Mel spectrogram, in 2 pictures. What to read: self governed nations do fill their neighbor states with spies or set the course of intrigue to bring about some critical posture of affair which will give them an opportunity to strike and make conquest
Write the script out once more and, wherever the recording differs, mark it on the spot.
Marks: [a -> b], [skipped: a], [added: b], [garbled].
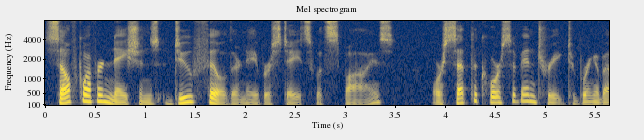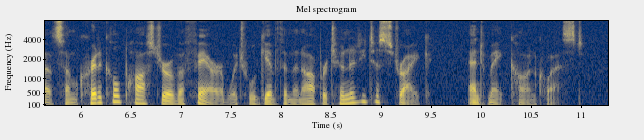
self governed nations do fill their neighbor states with spies or set the course of intrigue to bring about some critical posture of affair which will give them an opportunity to strike and make conquest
